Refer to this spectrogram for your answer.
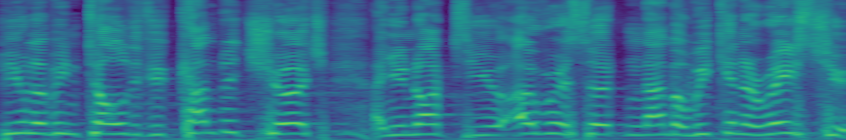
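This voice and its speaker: A man's extremely high-pitched voice at a very fast pace, with fairly even intonation and music in the background. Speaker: preacher. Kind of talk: sermon. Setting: church. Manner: emphatic; repetitive, rhythmic.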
